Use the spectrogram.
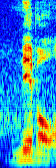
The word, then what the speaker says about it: KNBBL: Is there a way to pronounce KNBBL? Like novel? I won my KNBBL match today purely based on 2 awesome nobility passing plays. That's awesome. Nibble, of course.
